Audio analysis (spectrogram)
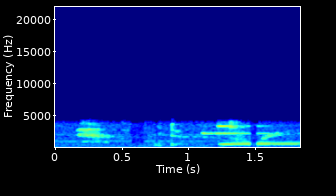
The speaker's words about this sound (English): Look at that. Bell going up again.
